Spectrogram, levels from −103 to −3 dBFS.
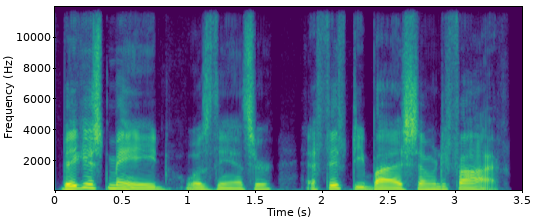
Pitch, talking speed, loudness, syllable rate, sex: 150 Hz, 170 wpm, -19 LUFS, 5.1 syllables/s, male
